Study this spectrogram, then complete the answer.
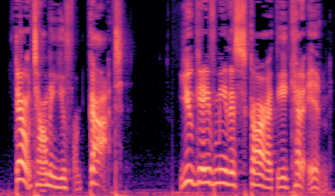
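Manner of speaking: heated, furious, angry. Heisuke reacts to the other man's honest confusion, angry. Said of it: "that only made Heisuke angrier".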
